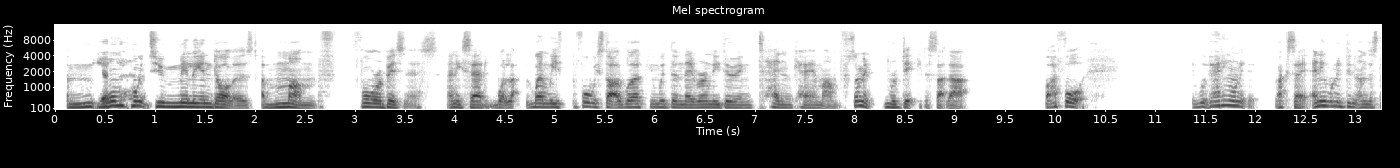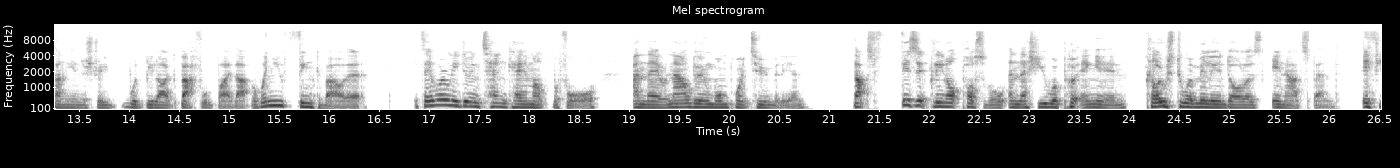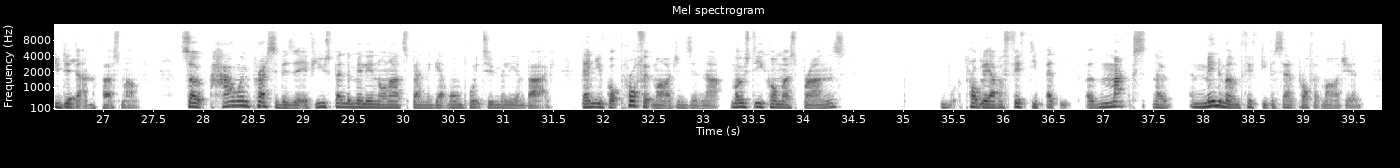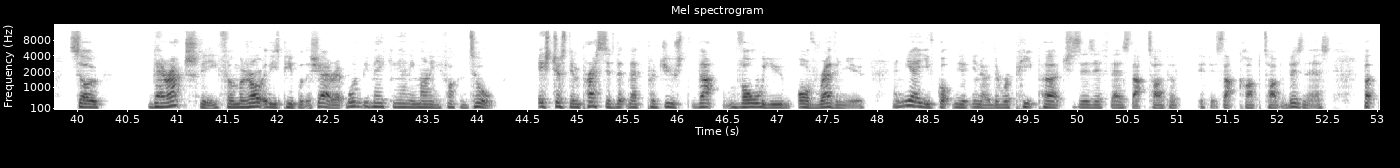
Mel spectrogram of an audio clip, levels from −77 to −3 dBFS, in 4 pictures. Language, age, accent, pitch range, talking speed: English, 20-39, British, 125-160 Hz, 215 wpm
